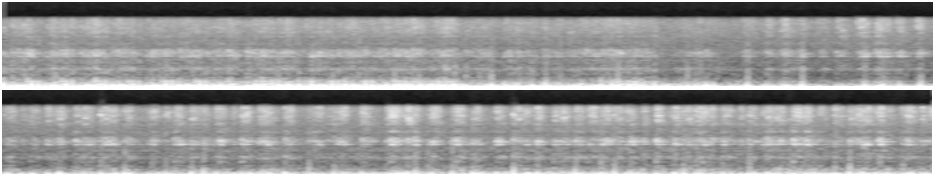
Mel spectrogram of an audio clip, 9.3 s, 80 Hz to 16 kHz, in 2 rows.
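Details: 1972 Chevy Nova small-block V8 with a solid lifter cam, Flowmaster exhaust and Powerglide transmission: a deep, lumpy idle through loud exhaust, the beat uneven and chopping rather than smooth; rough idle, cause not confirmed.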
